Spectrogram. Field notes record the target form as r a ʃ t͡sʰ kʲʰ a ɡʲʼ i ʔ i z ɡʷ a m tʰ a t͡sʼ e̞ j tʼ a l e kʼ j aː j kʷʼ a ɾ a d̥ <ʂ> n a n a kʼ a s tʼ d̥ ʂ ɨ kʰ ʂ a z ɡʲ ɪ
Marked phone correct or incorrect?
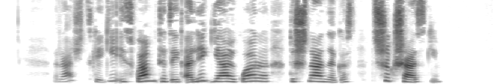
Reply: correct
